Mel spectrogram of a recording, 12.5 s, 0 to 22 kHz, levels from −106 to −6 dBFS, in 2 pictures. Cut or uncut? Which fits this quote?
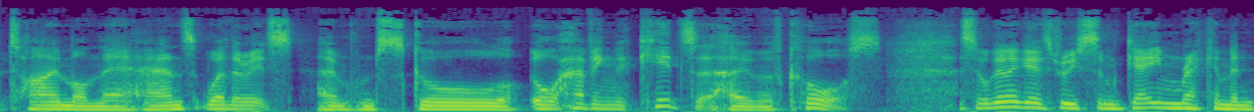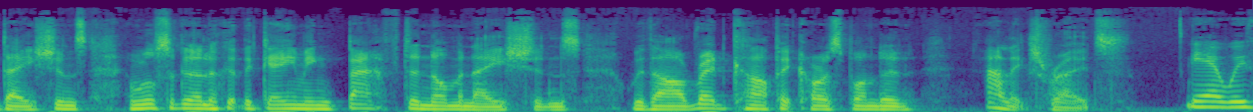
cut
